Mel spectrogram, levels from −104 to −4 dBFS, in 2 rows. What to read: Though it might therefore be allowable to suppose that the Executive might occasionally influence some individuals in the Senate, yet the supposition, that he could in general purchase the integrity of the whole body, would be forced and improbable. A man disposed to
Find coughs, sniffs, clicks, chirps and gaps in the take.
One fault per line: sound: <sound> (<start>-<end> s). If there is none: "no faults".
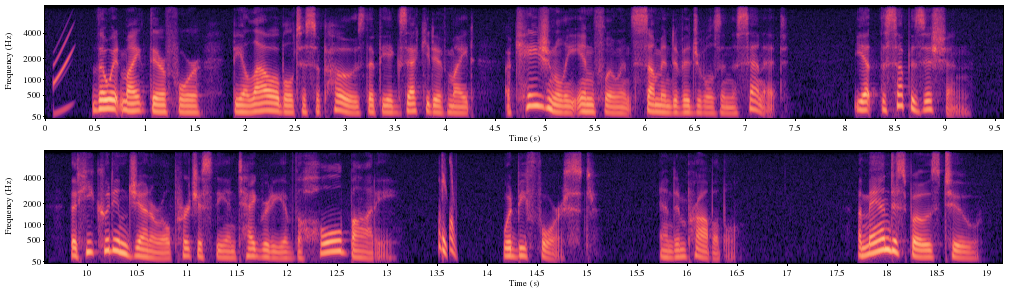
sound: chirp (0.1-0.3 s)
sound: chirp (13.5-13.7 s)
